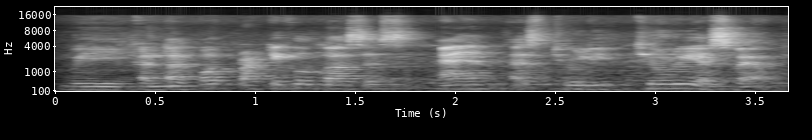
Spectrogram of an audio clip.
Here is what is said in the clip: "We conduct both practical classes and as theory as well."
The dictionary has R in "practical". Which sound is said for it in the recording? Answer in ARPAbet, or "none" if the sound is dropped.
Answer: R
